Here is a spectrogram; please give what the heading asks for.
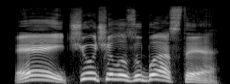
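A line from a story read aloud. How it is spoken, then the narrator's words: Yelled. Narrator (Russian): заорал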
